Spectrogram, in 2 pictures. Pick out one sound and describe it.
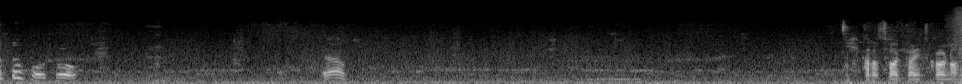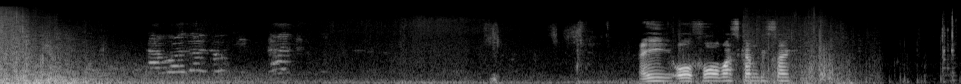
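A man talks into a microphone with animation, close by.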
